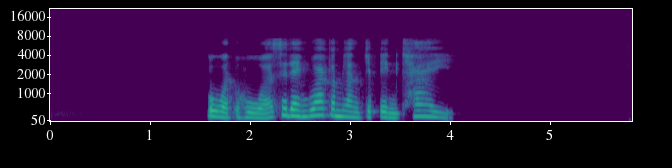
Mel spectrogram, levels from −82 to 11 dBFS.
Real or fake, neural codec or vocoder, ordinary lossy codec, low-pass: fake; autoencoder, 48 kHz, 32 numbers a frame, DAC-VAE, trained on Japanese speech; none; 7.2 kHz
